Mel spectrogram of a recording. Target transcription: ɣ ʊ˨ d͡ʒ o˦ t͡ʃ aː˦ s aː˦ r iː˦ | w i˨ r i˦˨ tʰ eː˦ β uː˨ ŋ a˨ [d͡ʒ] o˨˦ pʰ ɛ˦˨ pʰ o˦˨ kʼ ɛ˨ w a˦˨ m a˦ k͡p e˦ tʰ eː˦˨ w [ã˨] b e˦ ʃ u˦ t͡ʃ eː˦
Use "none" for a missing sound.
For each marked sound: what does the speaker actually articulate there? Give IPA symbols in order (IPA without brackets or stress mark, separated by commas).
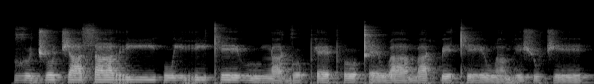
ɡ, ã˨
